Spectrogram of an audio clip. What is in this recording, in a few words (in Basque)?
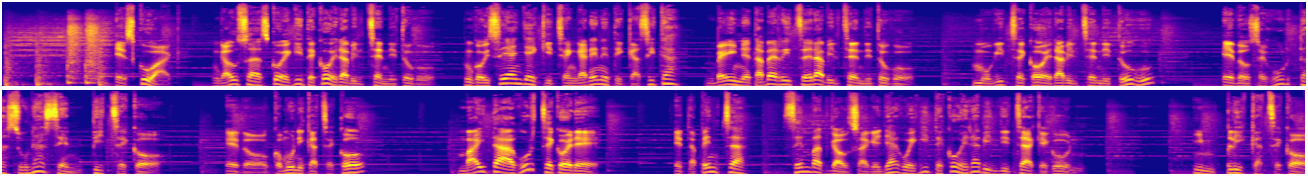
todojingles eusk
